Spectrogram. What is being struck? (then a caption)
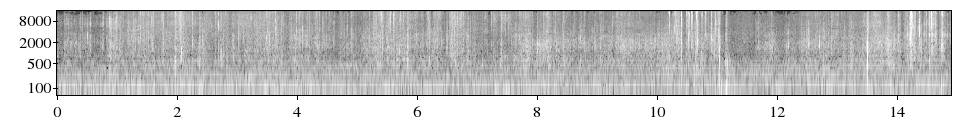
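Beaded fabric clutch with glass seed beads. A flat, hollow patchwork clutch covered in multicolored glass seed beads and fringe is held up and scratched with fingertips and long nails. The result is a quiet, continuous crinkly rustling and scratching over a steady low hum, with a few sharper bright clicks standing out near the middle and end.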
